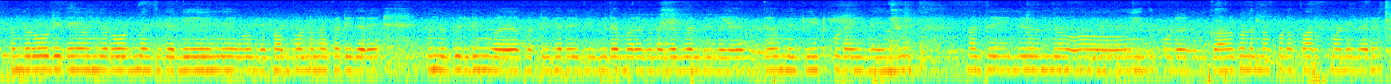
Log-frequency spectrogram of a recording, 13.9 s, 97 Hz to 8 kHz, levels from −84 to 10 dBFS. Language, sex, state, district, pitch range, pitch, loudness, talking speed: Kannada, female, Karnataka, Shimoga, 200-210 Hz, 205 Hz, -17 LUFS, 155 wpm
